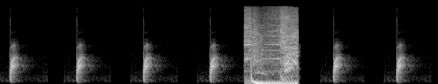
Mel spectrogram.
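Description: An animated dachshund character's voice saying "Hi" over and over, one short syllable about every two-thirds of a second. A half-second burst of electronic pop music cuts in a little past halfway.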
